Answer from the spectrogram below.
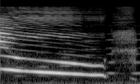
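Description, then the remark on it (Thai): A voice imitates one loud sneeze of a little piglet: a long, drawn-out wavering vowel that slides downward, then a short breathy, hissing burst to finish. “ลูกหมูตัวเล็กจามเสียงดังสนั่นหลายครั้ง”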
